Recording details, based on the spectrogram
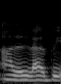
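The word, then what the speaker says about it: الذي: Sehingga lam yang sukun ini nggak dibaca, bacanya langsung ke lam kedua sambil ditekan ya.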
